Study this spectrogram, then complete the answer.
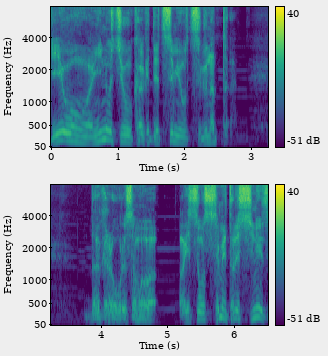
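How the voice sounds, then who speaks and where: A man does a raspy put-on character voice at a fairly high pitch, talking at a moderate pace with faint music in the background. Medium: cartoon. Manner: rough, boastful slangy speech.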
